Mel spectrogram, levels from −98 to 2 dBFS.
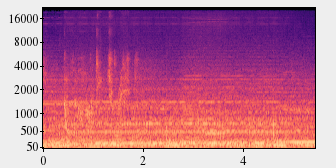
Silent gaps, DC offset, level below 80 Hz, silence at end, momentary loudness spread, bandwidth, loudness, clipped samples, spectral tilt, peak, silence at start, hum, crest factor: none; under 0.1%; -24 dBFS; 0 s; 1 LU; 18 kHz; -12 LUFS; under 0.1%; -8 dB/octave; 0 dBFS; 0 s; none; 10 dB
